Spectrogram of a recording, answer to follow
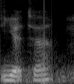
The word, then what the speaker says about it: Jutta: lives with his sister, Jutta, even though it's spelled with J, it's Jutta, and in a children's home in Zollverein, Germany.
